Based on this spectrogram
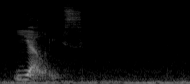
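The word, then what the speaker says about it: Jelle's: are going to be the jmr to the jelly's marble races you may think I'm mispronouncing that but that's actually what it is it's called it's pronounced jelly's I'm just gonna use a pen for this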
